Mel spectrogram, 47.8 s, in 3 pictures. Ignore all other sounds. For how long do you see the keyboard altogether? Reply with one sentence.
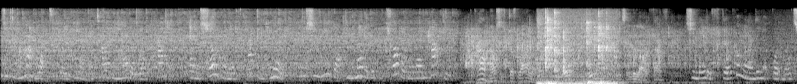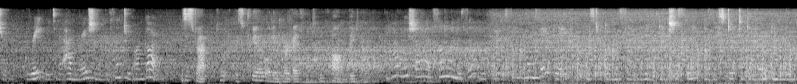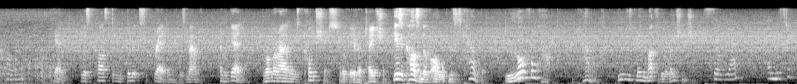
The keyboard can be heard for 2 seconds in total.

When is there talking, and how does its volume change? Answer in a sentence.
You can hear the talking from 0.0 to 47.7 s, getting louder.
